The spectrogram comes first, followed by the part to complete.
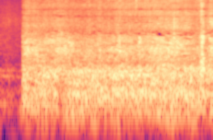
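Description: Skateboard wheels rolling over rough tarmac, a steady rolling rumble that starts suddenly about a quarter second in.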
